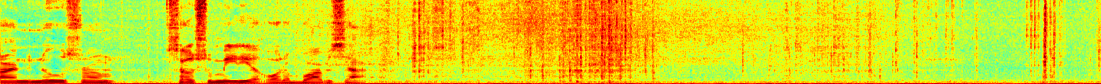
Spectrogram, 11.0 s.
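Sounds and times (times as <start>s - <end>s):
car engine idling: 0.0s - 11.0s
crackles of handling: 3.5s - 6.7s, 7.4s - 11.0s.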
